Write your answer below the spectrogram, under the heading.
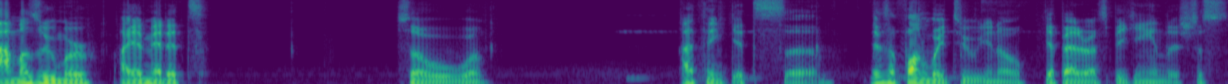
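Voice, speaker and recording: A man with a fairly low voice and a Swedish accent speaks at a moderate pace with fairly even intonation and long, frequent pauses. The sound is dry and close with no echo, in a very clean recording with a silent background. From Sweden. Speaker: gaming YouTuber. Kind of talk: casual gameplay commentary. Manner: halting.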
